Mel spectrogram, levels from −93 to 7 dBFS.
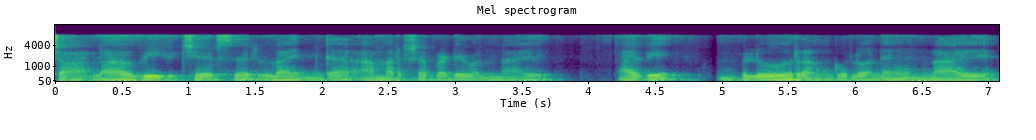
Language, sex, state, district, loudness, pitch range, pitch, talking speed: Telugu, male, Telangana, Hyderabad, -16 LUFS, 115-120 Hz, 115 Hz, 95 wpm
